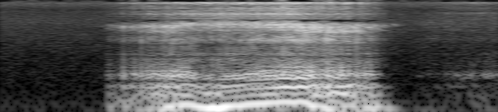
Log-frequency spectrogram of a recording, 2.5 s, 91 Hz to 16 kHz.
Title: Snoring . 19 April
